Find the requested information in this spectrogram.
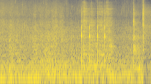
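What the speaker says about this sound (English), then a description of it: "So we just want to toss it through like that." Orange chicken tossed with chopped spring onions in a pan, a soft stirring rustle broken by several sharp clinks of a utensil against the pan, close and fairly loud, with no talking.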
